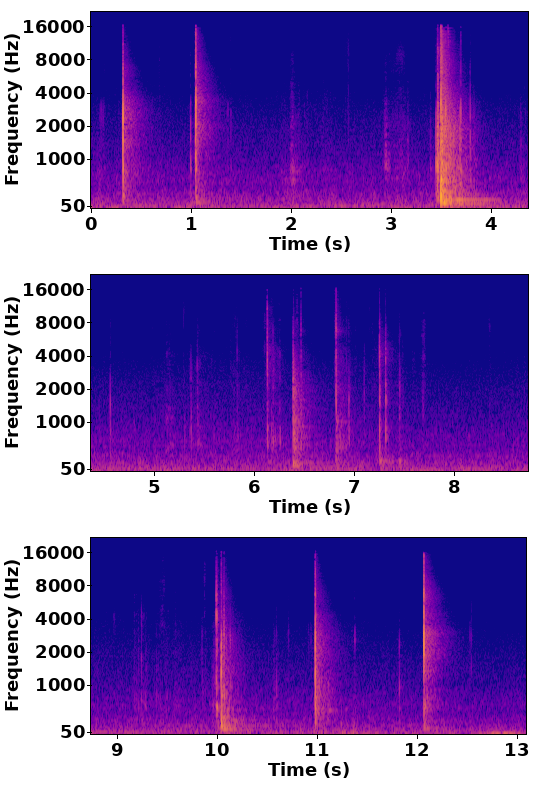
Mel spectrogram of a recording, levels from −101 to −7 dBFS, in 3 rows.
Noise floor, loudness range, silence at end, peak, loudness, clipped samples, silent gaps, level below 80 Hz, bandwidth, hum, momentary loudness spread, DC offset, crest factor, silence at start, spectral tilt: -64 dBFS; 17 LU; 0.1 s; -6 dBFS; -37 LUFS; under 0.1%; none; -62 dBFS; 16 kHz; none; 30 LU; under 0.1%; 38 dB; 0.2 s; -3.5 dB/octave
